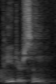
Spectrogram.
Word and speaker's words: Petersen: Tom Peterson, and it's spelled P-E-T-E-R-S-E-N.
